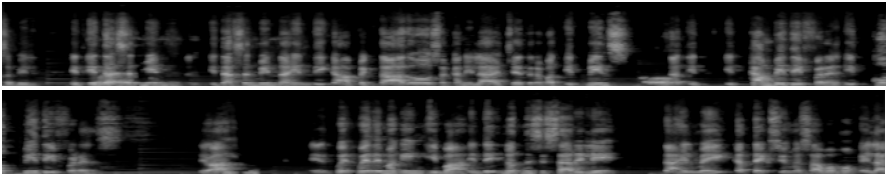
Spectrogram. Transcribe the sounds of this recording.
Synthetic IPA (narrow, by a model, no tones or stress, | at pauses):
sɐbilɪt̪ | ʔɪt̪ɪt̪̚d̪asɛ̃nt̪̚mĩnɪt̪̚d̪asɛnt̪̚mĩnːɐhɪ̃nd̪ikɐʔɐpɛk̚t̪aːd̪osɐkɐnɪlaɛt̪̚t͡ʃɛt̪ɛɾabɐt̪ɪt̪̚mĩnsd̪ɐt̪ɪt̪̚ɪt̪̚kãnbid̪ɪfɛɾɛ̃nt̪ɪt̪̚kʊd̪̚bid̪ɪfɛɹɛ̃ns | d̪̥ɪba | ɪpwɛpwɛd̪ɛmɐɡɪŋʔɪbaɪ̃nd̪ɛnot̪̚nɛsɛsaɾɪli | d̪aːɦɪlmɐjkɐt̪ɛksjʊŋɐsaːwɐmo̞kɐjlaː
